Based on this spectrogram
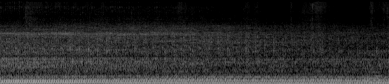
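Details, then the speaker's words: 2005 Toyota Prius, high-mileage and burning some oil, just started and heard from the front: steady, even low hum with no knocks, misses or whine; idling smoothly and healthy. "There, it just started up. You can hear it running. We'll go over in front. There's the sound it makes when it's running."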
